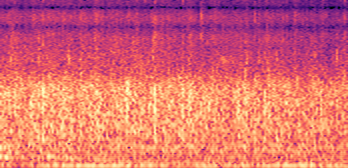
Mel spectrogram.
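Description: A church congregation at a retreat applauds in praise, a steady wash of many hands clapping at moderate volume throughout.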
